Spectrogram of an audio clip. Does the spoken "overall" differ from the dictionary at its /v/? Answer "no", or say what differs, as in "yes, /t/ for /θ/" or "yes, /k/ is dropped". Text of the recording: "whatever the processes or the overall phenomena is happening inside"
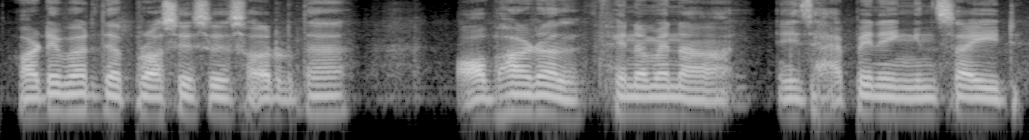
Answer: yes, /b/ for /v/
